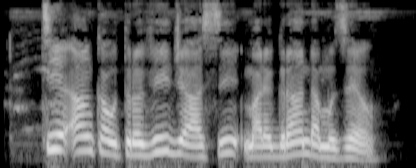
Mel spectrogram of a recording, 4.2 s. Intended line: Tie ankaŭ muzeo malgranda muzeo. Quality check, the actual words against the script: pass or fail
fail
